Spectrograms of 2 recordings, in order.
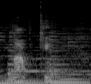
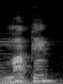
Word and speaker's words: napkin: n and Silent napkin napkin but back then it was nappin nappin that we used to pronounce and then but the word actually is napkin that's that number 10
